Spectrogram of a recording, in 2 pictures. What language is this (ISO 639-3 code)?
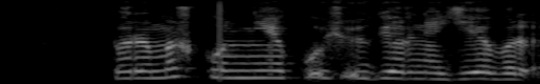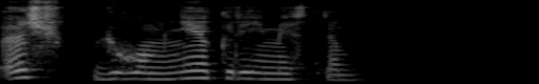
chv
